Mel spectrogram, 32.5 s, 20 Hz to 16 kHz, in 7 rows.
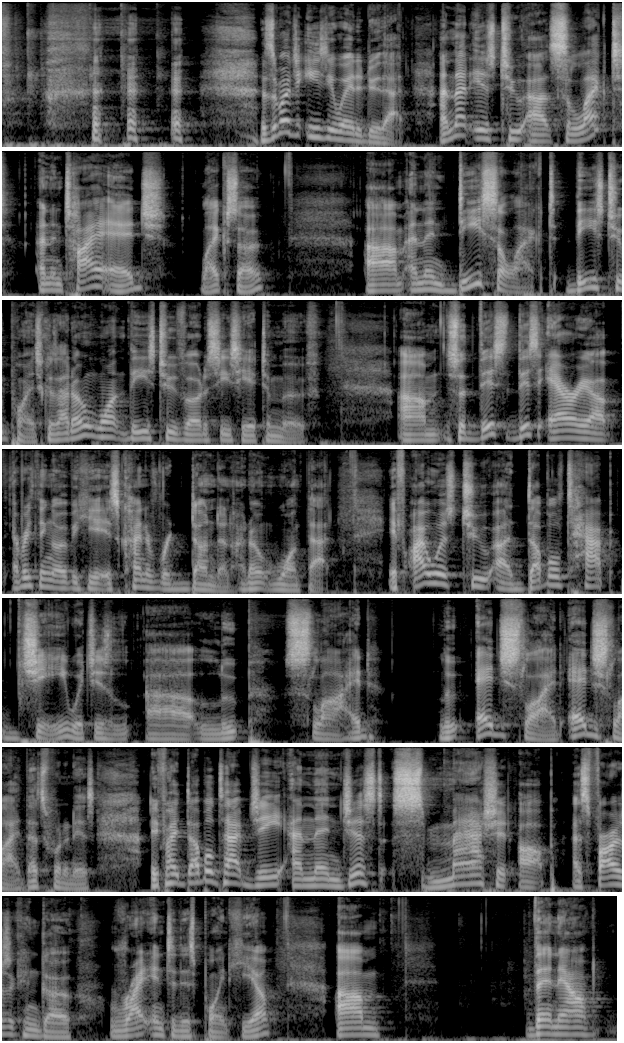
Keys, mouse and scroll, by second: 0.1 ctrl+z, 0.3 ctrl+z, 0.6 ctrl+z, 0.8 ctrl+z, 1.1 ctrl+z, 1.8 scroll up 2, 2.1 shift+middle click, 2.4 scroll down 3, 2.6 shift+middle click, 3.0 middle click, 3.8 alt+click, 4.3 middle click, 5.2 middle click, 6.6 middle click, 7.5-8.1 scroll up 4, 7.9 middle click, 8.5 shift+click, 9.2 middle click, 10.1 shift+click, 10.4 middle click, 11.1 middle click, 11.4 scroll down 2, 11.7 shift+middle click, 11.9 middle click, 18.6 g, 26.8-27.1 scroll up 2, 27.1 scroll down 1, 27.2 scroll down 1, 27.4 middle click, 28.3 click, 29.1-29.4 scroll down 2, 29.4 middle click, 29.9 click, 30.6 click, 31.0 middle click, 31.3 scroll up 2, 32.1 scroll up 2.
